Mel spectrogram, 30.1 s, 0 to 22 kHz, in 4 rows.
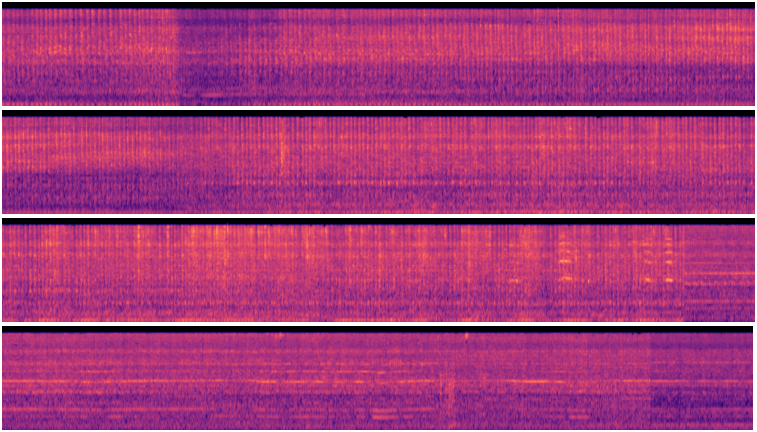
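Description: Diesel tractor and JCB 3DX backhoe loader engines running in a steady low drone, with a brief break about two seconds in. About 22 seconds in it switches abruptly to a quieter, even engine sound with a steady high tone over it.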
